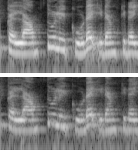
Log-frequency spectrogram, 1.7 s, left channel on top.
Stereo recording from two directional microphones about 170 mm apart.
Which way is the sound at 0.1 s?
45° left (ahead or behind).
